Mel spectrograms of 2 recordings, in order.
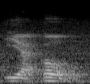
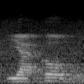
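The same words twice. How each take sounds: First: It begins with a y-like sound. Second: The same.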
